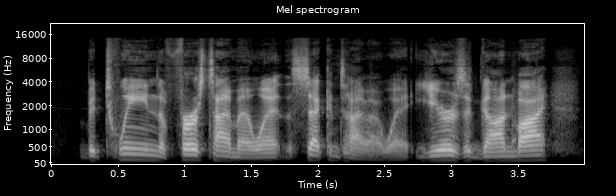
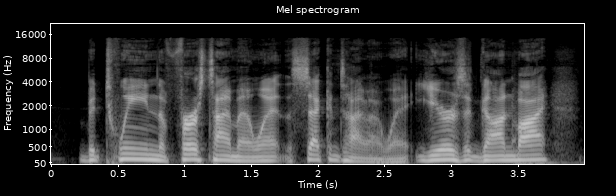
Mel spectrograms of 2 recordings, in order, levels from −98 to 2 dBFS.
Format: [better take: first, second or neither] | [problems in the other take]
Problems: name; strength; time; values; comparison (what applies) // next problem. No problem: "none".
second | thin; very; fading below 350 Hz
